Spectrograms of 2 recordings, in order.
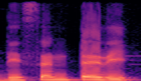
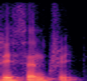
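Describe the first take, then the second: First: The word is said with four syllables. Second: The word is said with three syllables. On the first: The speaker calls it wrong. "মানাটা দেখো ডিসেন্টেরি" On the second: The speaker calls it right. "এটার উচ্চারণ আসলে ডিসেন্ট্রি"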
